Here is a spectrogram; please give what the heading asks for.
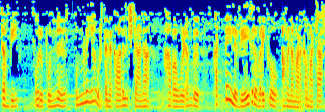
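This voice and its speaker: A woman doing a gentle motherly aunt. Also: low-pitched, animated, moderate pace, crowd noise.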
